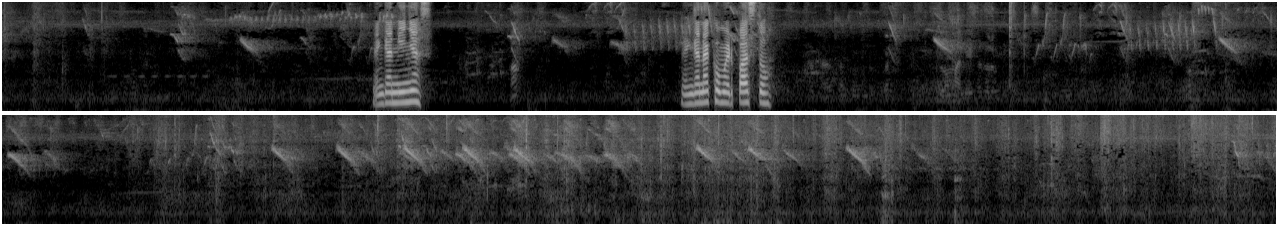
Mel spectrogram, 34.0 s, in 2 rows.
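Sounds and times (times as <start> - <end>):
birds chirping downward: 13.7 - 33.9.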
